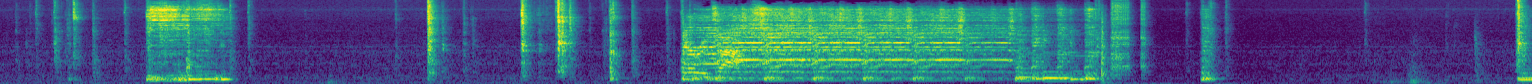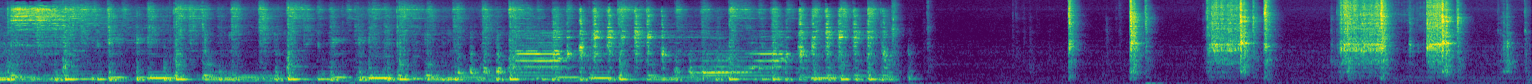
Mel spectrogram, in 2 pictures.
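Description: Music from a cassette tape playing back in snatches on a cassette deck: a half-second blip, then about four seconds, then about nine seconds. Each snatch is cut off by the clicks of the deck's transport and pause buttons as the tape is cued to the first beat of the loop.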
